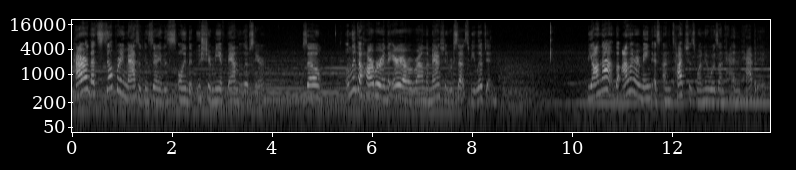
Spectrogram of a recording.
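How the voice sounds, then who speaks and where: A woman reading a visual novel aloud as expressive scripted narration. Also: on the high side, brisk, poor audio. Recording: music playing behind the voice. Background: background music.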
